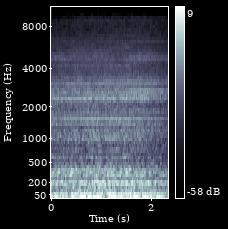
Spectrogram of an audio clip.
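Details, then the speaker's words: Espar D4 diesel air heater installed on a sailboat, holding a set temperature set high: even, unbroken roar with steady low rumble, no surging, popping or rattles; functioning properly. "Hey everyone, just a final follow-up on the heater. It is functioning properly. Everything is working good."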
